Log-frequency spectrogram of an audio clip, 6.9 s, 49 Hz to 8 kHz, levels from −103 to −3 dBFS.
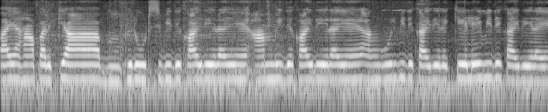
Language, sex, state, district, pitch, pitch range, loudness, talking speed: Hindi, female, Chhattisgarh, Bilaspur, 210 Hz, 205-215 Hz, -17 LUFS, 245 wpm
